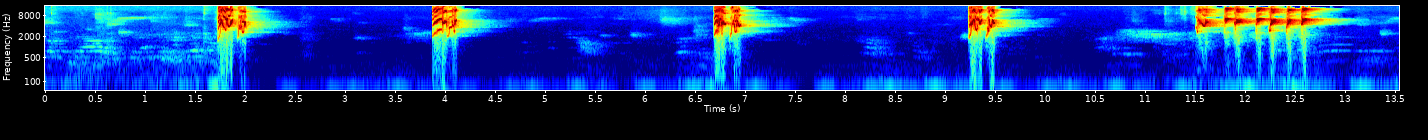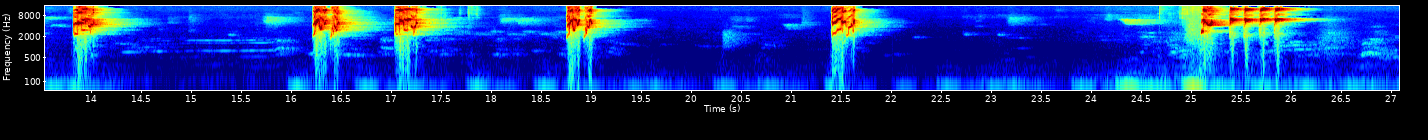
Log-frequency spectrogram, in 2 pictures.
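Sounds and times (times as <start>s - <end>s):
bird chirping: 10.9s - 14.4s, 21.3s - 26.4s.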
